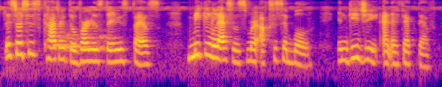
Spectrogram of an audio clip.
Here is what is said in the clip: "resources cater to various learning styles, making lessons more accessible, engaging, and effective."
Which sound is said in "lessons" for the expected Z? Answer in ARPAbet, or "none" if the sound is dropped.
S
